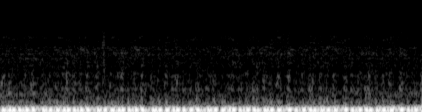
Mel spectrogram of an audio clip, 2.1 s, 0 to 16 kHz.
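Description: Chevrolet SS's 6.2-litre LS3 V8 idling through its quad-tip exhaust, a loud, steady low rumble.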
